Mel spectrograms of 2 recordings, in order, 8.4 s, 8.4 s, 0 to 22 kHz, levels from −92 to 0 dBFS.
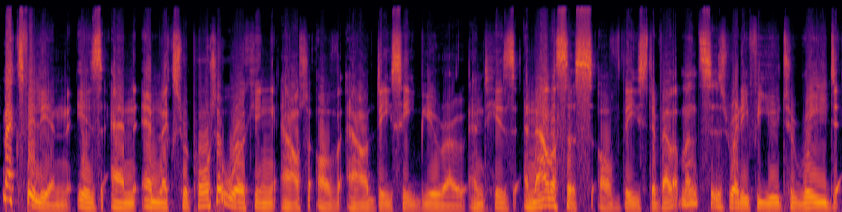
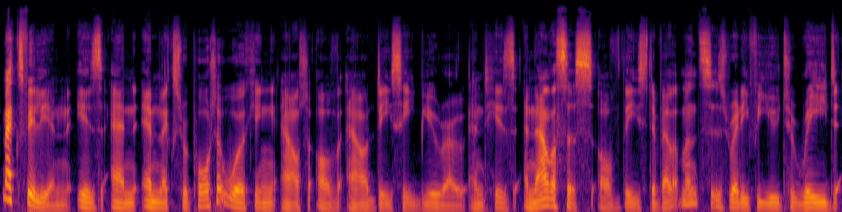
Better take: second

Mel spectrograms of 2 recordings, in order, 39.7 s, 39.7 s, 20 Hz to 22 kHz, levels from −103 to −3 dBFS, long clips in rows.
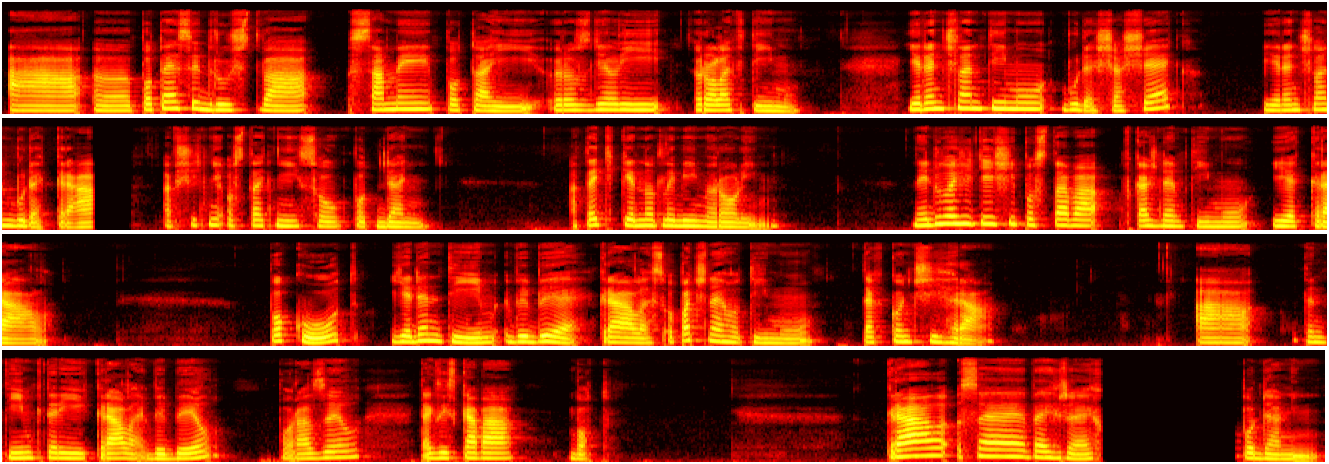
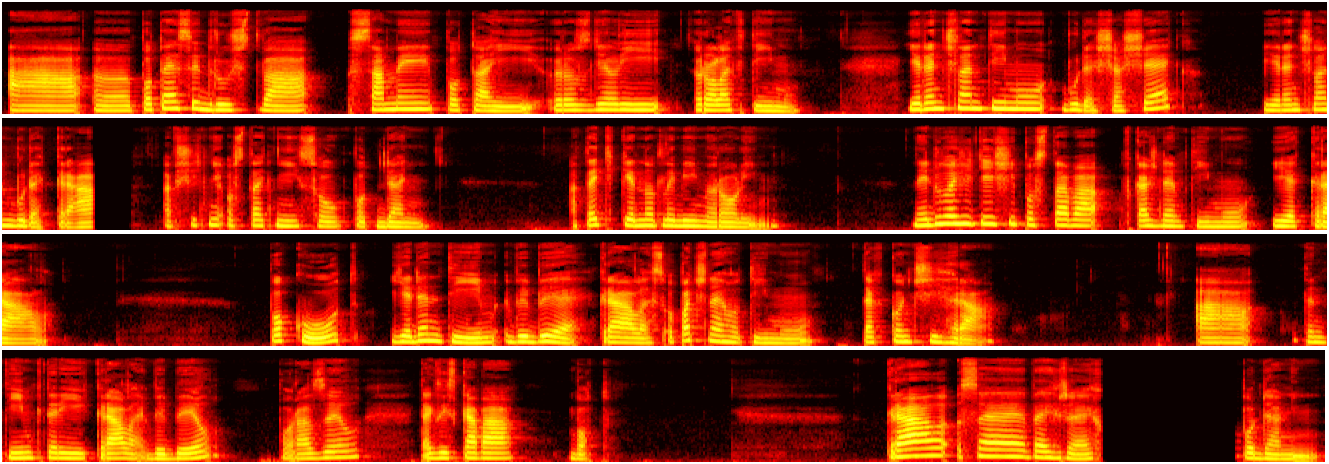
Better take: neither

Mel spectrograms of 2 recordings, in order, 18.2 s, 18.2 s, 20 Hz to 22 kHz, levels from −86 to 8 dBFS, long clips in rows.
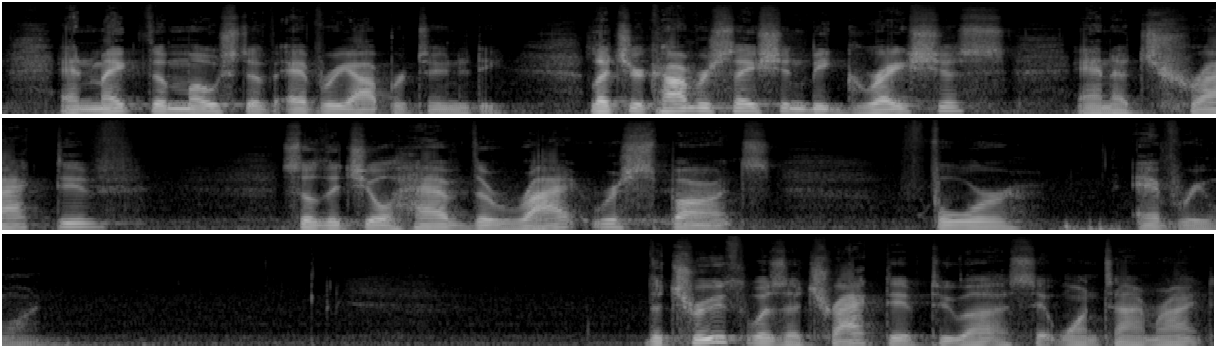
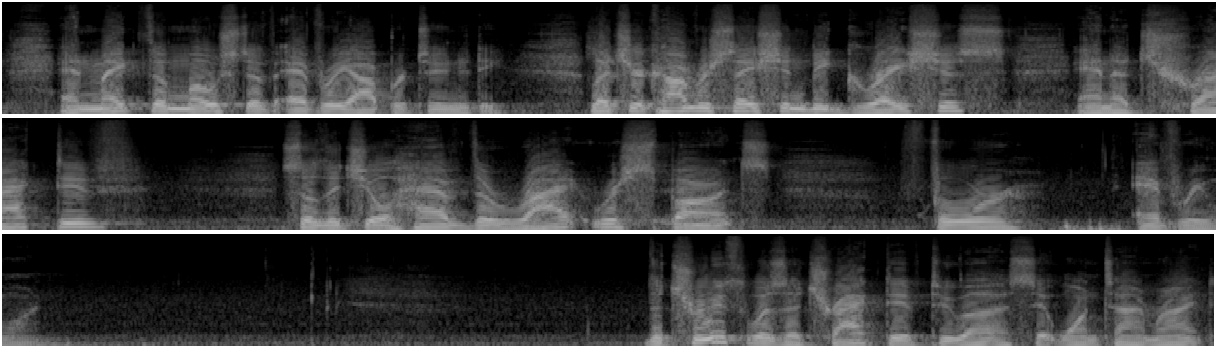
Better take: first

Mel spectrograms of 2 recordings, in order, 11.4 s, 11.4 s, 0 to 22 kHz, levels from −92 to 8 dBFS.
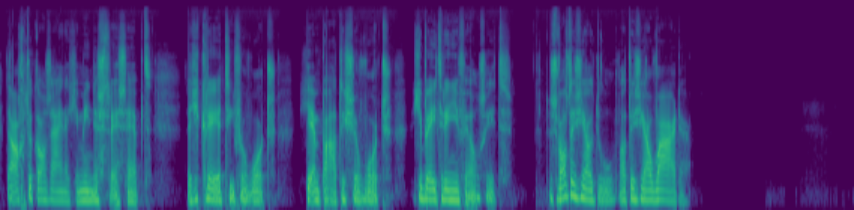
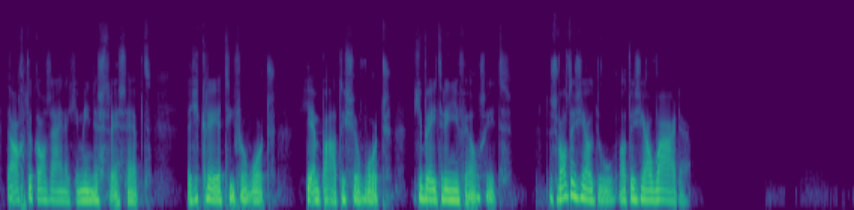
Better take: first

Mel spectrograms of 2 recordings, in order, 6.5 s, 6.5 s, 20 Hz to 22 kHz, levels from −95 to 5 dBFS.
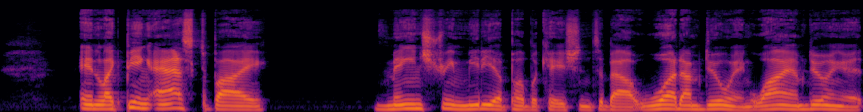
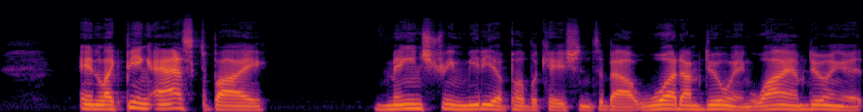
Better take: first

